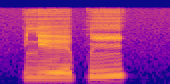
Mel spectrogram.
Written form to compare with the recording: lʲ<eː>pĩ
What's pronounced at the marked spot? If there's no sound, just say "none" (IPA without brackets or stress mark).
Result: eː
